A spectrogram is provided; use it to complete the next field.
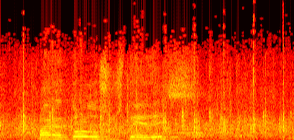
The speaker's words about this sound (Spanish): Ahora un aplauso fuerte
